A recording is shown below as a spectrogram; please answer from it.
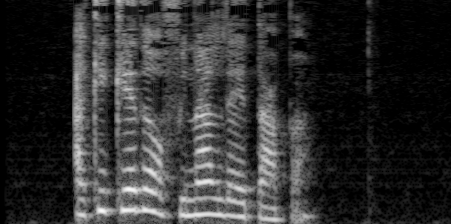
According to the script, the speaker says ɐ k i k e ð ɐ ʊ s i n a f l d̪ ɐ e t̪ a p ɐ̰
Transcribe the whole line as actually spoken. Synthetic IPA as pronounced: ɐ k i k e ð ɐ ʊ f i n a l d̪ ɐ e t̪ a p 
